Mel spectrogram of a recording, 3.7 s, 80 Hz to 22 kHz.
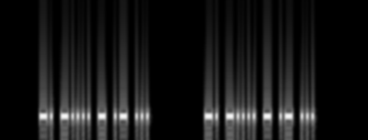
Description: Morse code, heard as a keyed tone, about 46 wpm, 700 Hz. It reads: N6TAS N6TAS
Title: USA Call Signs - 5 Characters - Repeated 2x - 45wpm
